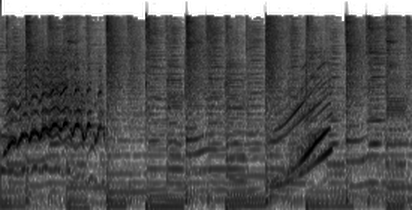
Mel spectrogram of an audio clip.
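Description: Instrumental children's song music with a steady beat. A warbling, wavering sound effect sits in the first second, and a quick rising glide comes about three seconds in.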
